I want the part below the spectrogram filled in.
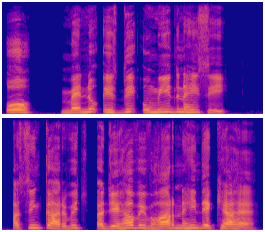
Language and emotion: Punjabi, surprised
